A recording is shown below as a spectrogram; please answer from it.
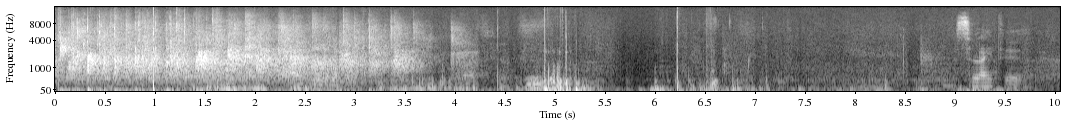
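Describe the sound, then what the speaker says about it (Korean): Faint, distant applause from a conference audience ahead of a talk on AI, lasting about four seconds before giving way to scattered taps, handling noise and a person speaking quietly. "큰 박수 부탁드립니다."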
